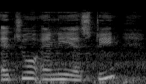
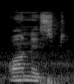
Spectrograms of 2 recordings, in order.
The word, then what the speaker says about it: honest: a will come so honest man spelling a h-o-n-e-s-t but how we pronounce it honest honest okay so the sound the starting sound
